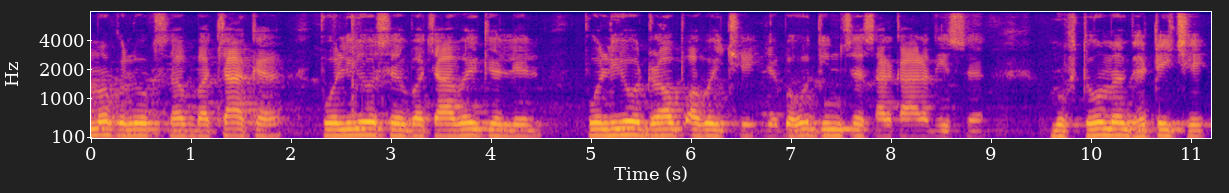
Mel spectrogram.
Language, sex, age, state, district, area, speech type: Maithili, male, 45-60, Bihar, Madhubani, rural, spontaneous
